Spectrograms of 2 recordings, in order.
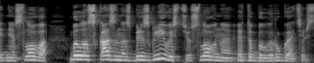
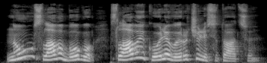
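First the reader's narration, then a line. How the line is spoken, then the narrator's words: Cheerful. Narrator (Russian): весело сказала Беата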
